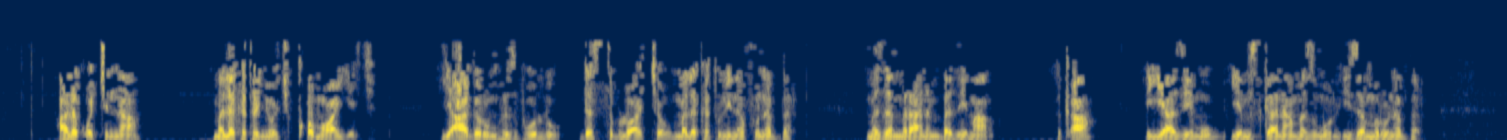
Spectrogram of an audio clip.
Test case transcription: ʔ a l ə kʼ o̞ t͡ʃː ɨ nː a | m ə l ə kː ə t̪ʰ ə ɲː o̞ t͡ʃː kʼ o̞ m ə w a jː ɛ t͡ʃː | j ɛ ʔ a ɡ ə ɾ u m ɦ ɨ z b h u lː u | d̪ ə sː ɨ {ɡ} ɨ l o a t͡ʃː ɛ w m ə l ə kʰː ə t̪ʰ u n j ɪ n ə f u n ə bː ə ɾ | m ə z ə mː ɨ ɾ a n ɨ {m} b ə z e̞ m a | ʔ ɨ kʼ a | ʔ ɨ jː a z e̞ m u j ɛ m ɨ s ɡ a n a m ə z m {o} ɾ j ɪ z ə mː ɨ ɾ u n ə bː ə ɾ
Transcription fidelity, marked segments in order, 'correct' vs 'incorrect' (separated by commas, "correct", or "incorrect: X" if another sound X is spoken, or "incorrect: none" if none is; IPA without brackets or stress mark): incorrect: b, correct, incorrect: u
